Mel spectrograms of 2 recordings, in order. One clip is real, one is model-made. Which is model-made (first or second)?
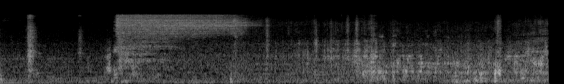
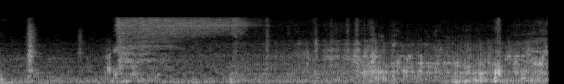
second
